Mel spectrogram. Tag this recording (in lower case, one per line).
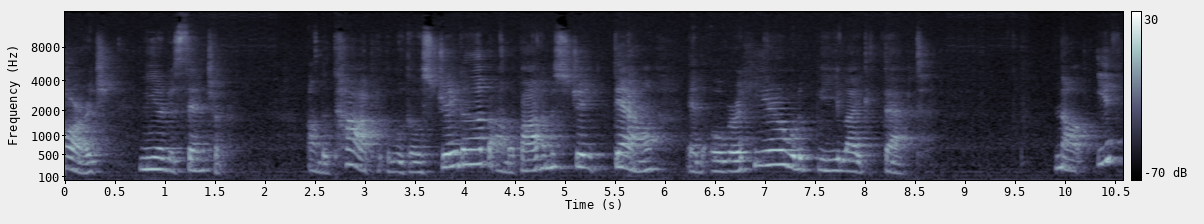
speech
